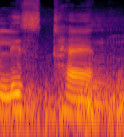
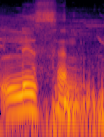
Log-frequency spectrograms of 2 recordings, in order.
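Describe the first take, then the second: First: A t sound follows the s. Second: No t sound follows the s. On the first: The speaker calls it wrong. "অনেকে বলে লিস্টেন" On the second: The speaker calls it right. "But এটা হবে লিসেন"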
